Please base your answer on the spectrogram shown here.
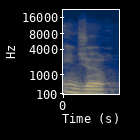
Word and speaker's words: Inger: en scène montréalaise Maria Inger. C'est ça? Inger, pardon. Ouais. Maria Inger. C'est prononcé en anglais, excellent.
